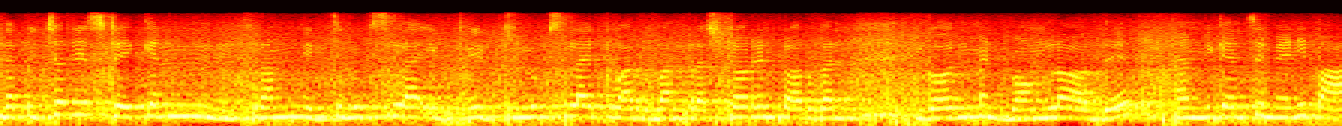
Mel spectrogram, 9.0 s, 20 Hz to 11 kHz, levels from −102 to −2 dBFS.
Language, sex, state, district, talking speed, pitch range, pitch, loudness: English, female, Punjab, Fazilka, 175 wpm, 235-270 Hz, 255 Hz, -13 LUFS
